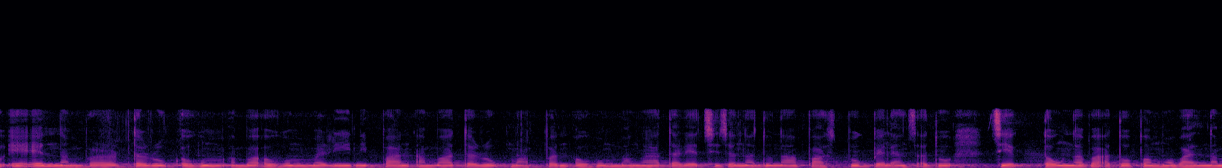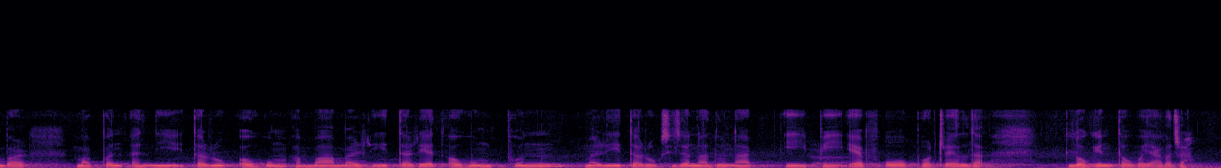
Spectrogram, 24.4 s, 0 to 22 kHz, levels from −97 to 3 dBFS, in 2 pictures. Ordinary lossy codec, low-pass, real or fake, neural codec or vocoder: none; none; real; none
